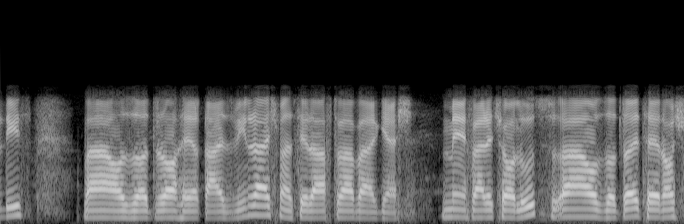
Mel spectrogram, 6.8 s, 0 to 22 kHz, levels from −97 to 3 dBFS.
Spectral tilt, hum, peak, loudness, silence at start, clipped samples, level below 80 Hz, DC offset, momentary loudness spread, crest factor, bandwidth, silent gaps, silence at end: -2 dB/octave; none; -4 dBFS; -19 LUFS; 0 s; under 0.1%; -66 dBFS; under 0.1%; 8 LU; 16 dB; 4.4 kHz; none; 0 s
